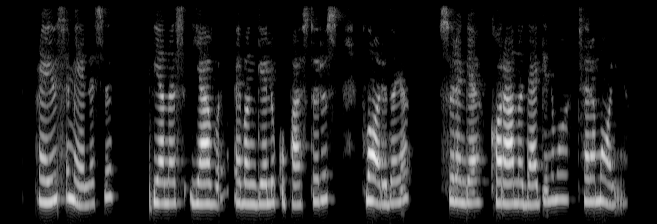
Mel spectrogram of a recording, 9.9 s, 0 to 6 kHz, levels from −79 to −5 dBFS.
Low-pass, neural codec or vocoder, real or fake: 5.4 kHz; none; real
